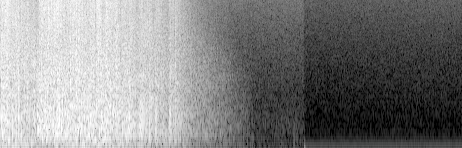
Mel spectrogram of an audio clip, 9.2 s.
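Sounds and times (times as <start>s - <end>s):
fireworks: 0.0s - 4.7s.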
